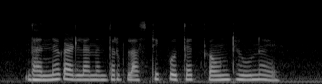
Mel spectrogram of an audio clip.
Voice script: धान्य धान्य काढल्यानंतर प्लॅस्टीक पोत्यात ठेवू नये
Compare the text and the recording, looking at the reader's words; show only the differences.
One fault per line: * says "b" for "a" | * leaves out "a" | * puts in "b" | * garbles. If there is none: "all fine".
* leaves out "धान्य"
* puts in "काऊन"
